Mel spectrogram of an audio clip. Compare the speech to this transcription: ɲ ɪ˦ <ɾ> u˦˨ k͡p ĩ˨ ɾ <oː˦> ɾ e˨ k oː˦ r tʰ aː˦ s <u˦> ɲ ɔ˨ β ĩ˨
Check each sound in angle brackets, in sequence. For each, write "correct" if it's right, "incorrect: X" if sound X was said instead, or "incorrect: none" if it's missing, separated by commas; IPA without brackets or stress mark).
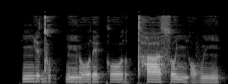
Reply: incorrect: d, correct, incorrect: o˦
